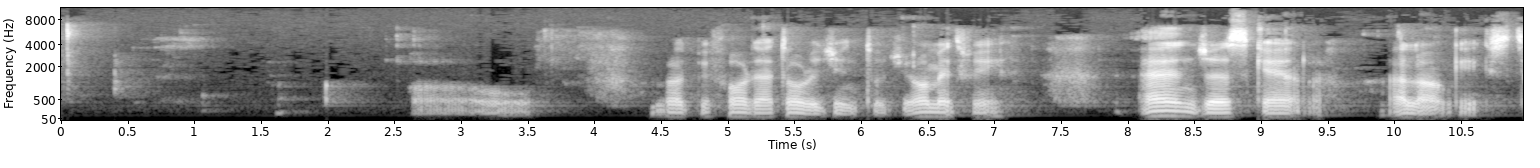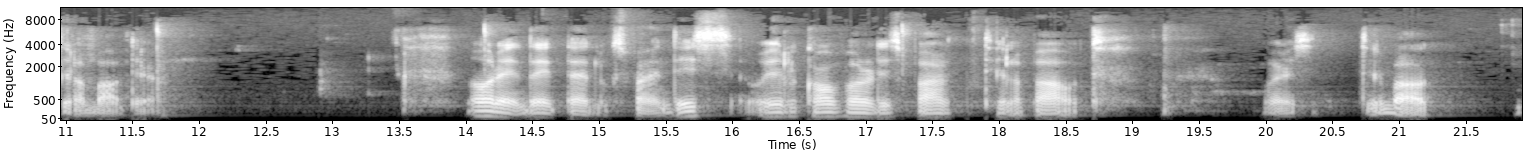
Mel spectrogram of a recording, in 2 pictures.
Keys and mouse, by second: 3.9 Tab, 8.0 z.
